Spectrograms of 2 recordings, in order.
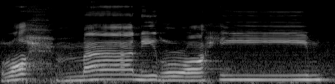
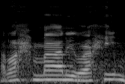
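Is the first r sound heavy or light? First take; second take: heavy; light. First: The r is heavy with a full, rounded vowel. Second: The r is light with a long thin vowel. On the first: The speaker calls it right. "র হরফ এখানে মোটা, এই জন্য আপনাকে আকার ছাড়া পড়তে হবে" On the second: The speaker calls it wrong. "এটা ভুল হবে"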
